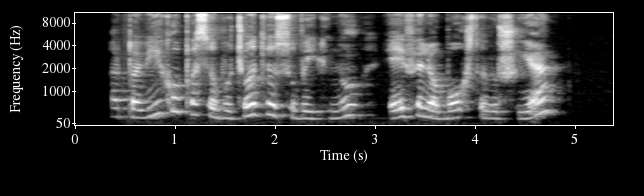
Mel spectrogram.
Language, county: Lithuanian, Šiauliai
